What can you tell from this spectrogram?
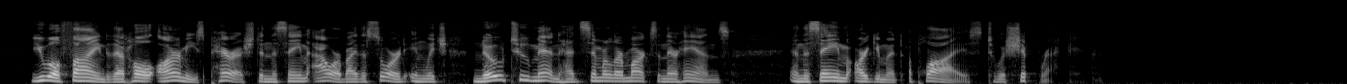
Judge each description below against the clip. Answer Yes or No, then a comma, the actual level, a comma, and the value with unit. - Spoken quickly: No, average, 145 wpm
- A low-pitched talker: No, medium, 145 Hz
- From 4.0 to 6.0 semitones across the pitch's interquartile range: Yes, average, 4.3 semitones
